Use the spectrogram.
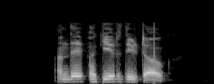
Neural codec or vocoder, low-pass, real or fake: none; 7.2 kHz; real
